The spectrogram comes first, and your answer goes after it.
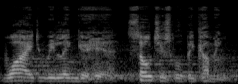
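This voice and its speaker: An actor playing a sceptical, impatient Viking warrior in a video game, speaking in a blunt, challenging way. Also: male voice, a little high, fairly quick, lightly acted. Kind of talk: dramatic video game acting.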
